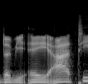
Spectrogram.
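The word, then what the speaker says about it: Waite: W A I T E.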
